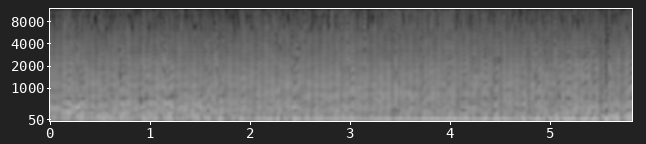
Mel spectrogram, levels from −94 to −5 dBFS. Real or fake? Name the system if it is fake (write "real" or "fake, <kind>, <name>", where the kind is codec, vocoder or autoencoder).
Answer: fake, vocoder, BigVGAN v2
